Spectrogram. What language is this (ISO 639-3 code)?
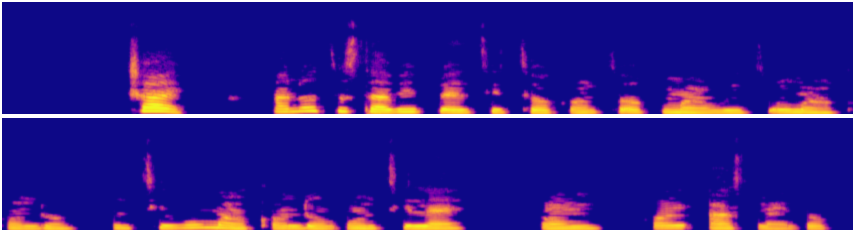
pcm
